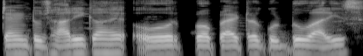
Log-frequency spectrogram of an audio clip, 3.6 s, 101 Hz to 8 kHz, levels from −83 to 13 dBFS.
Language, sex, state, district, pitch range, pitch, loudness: Hindi, male, Uttar Pradesh, Jyotiba Phule Nagar, 115-125 Hz, 115 Hz, -16 LUFS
